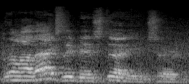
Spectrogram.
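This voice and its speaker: A man playing a young man who always needs money, with a high and easygoing voice. He delivers his lines in a wry, teasing way. The sound is echoey theater audio with steady room noise. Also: brisk, distant mic, natural voice. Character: young man Greg, broke and scheming for money. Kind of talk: 1950s-style radio drama acted live on stage.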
